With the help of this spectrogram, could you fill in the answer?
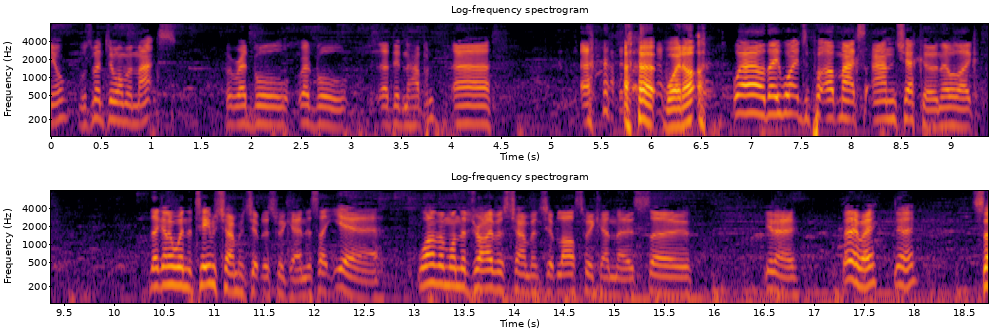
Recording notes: Loud noises from an Austin bar.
